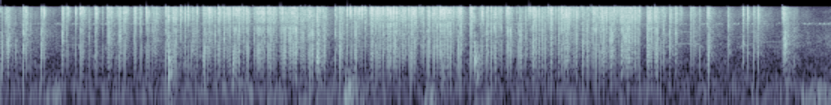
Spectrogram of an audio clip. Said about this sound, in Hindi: अब नंबर है बिग साइज का स्काई शॉट का जो कि है मार्बल वाला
